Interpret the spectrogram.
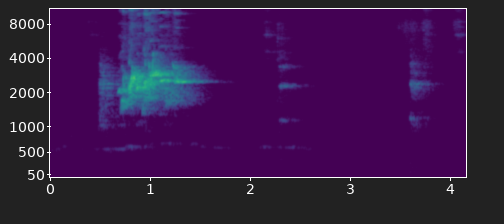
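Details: White-eared bulbul of the Baghdadi tur type, caught at Medical City, recorded 14 April 2021: one loud, rich warbled phrase lasting about a second, followed by two short faint chirps, with a steady low hum underneath.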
